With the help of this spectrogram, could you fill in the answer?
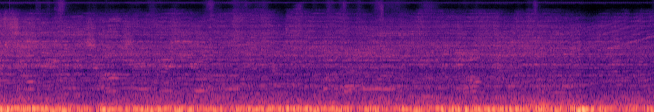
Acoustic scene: car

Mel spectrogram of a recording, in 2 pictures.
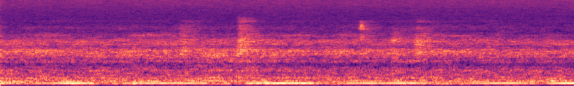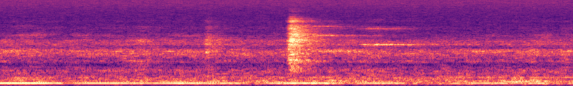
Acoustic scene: elevator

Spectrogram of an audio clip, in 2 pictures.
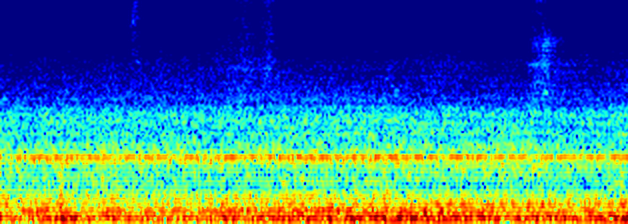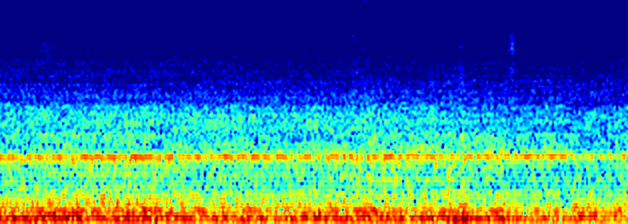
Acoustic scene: car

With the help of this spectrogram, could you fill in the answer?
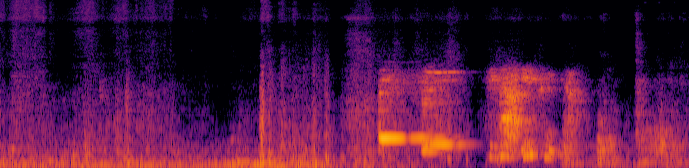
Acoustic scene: elevator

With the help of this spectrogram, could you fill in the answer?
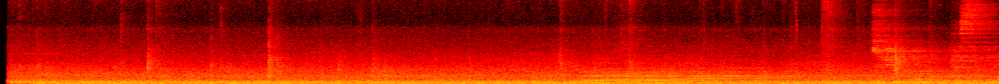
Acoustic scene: subway station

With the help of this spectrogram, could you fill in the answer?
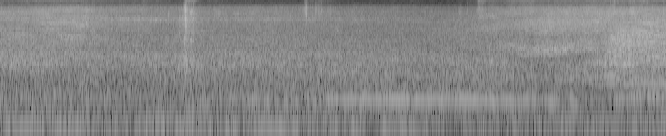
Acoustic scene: residential area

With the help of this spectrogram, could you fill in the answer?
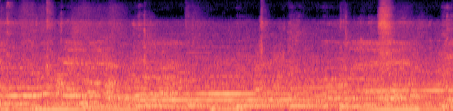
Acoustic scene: restaurant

